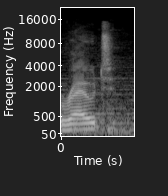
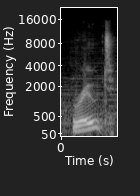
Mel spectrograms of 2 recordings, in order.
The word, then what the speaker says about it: route: So, I have a question for anyone who pronounces route as r out. Root. Route. Is rouge also pronounced rous? You say root. Some people say route.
